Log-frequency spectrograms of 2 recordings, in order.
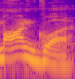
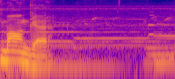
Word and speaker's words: manga: Manga and monga. I've heard monga. It's manga. Manga.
